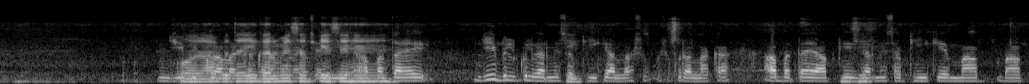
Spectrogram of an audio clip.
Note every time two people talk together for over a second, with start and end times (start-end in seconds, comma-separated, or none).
1.9-3.9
